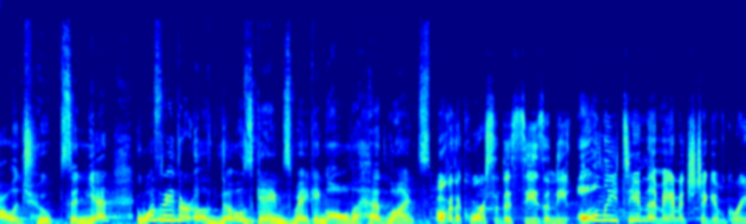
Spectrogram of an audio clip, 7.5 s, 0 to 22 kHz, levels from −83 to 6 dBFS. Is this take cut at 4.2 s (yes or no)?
yes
